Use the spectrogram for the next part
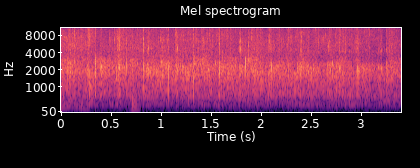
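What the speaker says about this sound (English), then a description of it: "So we can give you a round of applause again." Conference audience applause at an IHE Delft event: a steady, fairly loud wash of many hands clapping throughout, with a brief voice near the start.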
